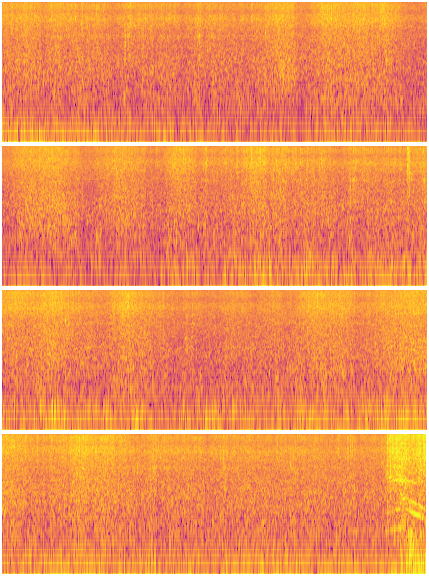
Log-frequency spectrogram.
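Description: A steady roar of rushing ocean surf in the video game Kelly Slater's Pro Surfer, broad and loud, with wind-like hiss washing continuously and no clear breaks.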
